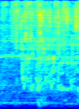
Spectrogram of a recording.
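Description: Cooking oil pours into a mixing bowl of cupcake batter mix, giving a short, soft trickling stream close by, with no voices.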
